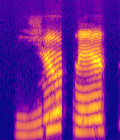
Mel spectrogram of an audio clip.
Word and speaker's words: unit: European, unit, union, ¿ok? Aunque comiencen con una vocal, el sonido o la pronunciación es con una consonante.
